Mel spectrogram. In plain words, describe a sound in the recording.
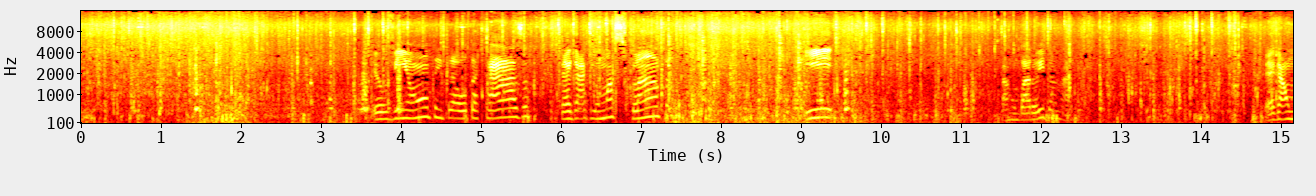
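A horse's hooves splash and clop through shallow water and mud.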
